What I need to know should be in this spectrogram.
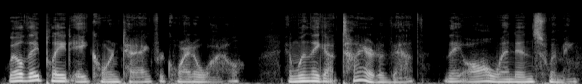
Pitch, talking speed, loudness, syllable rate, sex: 130 Hz, 215 wpm, -18 LUFS, 5.0 syllables/s, male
